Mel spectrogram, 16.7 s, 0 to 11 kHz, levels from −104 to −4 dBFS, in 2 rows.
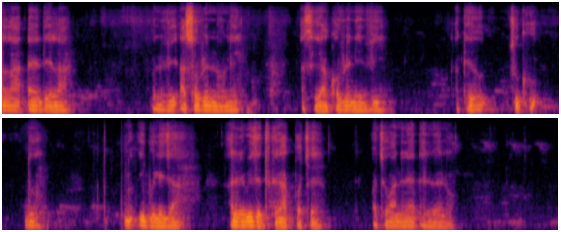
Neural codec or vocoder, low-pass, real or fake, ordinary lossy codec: none; 9.9 kHz; real; Opus, 16 kbps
